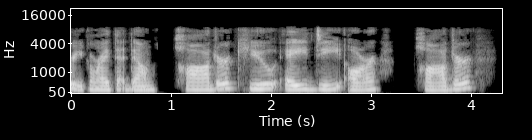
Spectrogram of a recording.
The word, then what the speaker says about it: Qadr: in the transliteration is the first letter is a Q, and that's like a K sound, but it's a little bit further back in the mouth. So Qadr, Q-A-D-R is how that's pronounced, Qadr.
